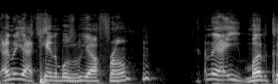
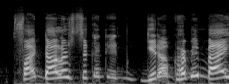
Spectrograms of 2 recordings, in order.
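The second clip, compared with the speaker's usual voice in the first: mock Indian accent, pitched higher; 7 semitones higher than usual. Imitating how everyone in her household talks: imitating an indian accent. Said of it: "everyone in the household talk like".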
